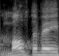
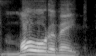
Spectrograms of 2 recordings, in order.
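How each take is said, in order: First: The word begins with an 'mult' sound. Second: The word begins with a 'mote' sound. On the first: The speaker calls it wrong. "it's not multivate" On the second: The speaker calls it right. "it's motivate"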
